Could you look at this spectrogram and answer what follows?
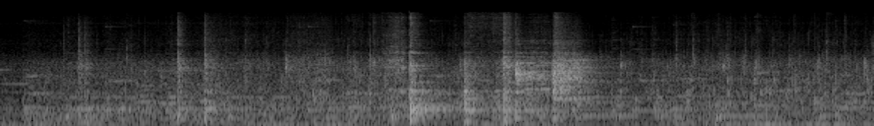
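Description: A pot of Rayalaseema-style fish curry is covered with a plate, giving a series of close metallic clinks and clatters of dishware, with one louder cluster of knocks near the middle and no talking.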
